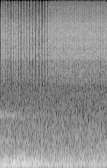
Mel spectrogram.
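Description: A steady hiss of filtered noise over a faint low rumble, the electronic noise intro of an electro-metal song played live.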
